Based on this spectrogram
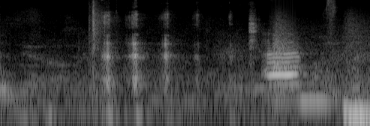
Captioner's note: laughs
